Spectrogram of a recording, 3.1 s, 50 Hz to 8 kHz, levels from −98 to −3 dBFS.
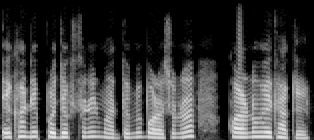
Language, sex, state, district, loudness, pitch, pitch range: Bengali, female, Jharkhand, Jamtara, -18 LUFS, 240 Hz, 225-260 Hz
